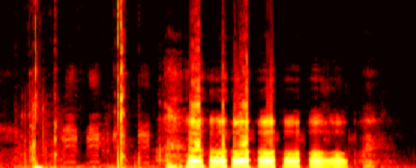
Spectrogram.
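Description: A duck quacks in a rapid series of about seven loud, close, nasal calls in a steady rhythm, after a few short, scattered sounds and a sharp knock near the start.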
